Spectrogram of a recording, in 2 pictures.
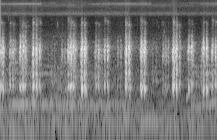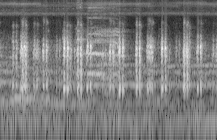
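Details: Large frog croaking outdoors in nature: a dense run of around thirty clipped, grating croaks in under nine seconds, beats tumbling in irregular clusters with brief gaps, steady quiet background hiss.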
